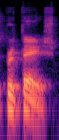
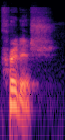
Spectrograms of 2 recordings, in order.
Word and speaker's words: Pritesh: when I met him, his name is Pritesh, Pritesh, right? But he had started calling himself Pritish because it was easier for like people to pronounce than it was to say Pritesh.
